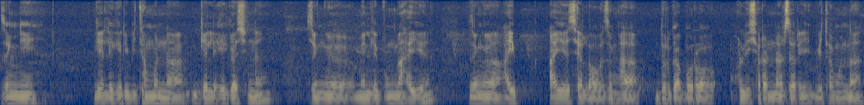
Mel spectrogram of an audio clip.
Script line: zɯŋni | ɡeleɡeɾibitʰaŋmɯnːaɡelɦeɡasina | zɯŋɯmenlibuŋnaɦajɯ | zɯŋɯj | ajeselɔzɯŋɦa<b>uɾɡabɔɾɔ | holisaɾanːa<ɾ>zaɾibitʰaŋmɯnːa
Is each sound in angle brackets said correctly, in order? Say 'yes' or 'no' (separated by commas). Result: no, yes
